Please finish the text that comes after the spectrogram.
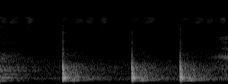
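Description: A pen moves across paper while a fifth-grade math exercise is worked out, giving three short, distinct scratching strokes spaced about half a second apart, close by, with a faint voice in the background.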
